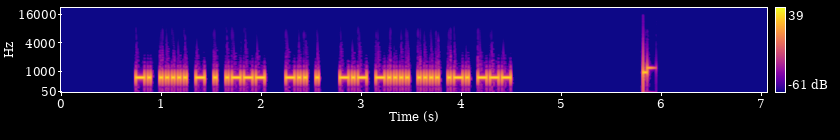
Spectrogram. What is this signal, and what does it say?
Morse code, heard as a keyed tone, about 40 wpm, 700 Hz. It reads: N5TEJ DE K6HRO
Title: USA Callsign DE Callsign 40wpm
